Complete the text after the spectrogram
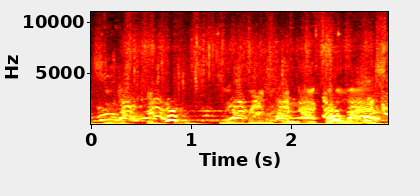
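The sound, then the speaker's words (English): Several whippets on a stage bark and yip in quick, overlapping bursts, loud, with high excited yelps mixed in against busy background noise. “Guys, bring the Whippets in. Can we bring all those dogs in here?”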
